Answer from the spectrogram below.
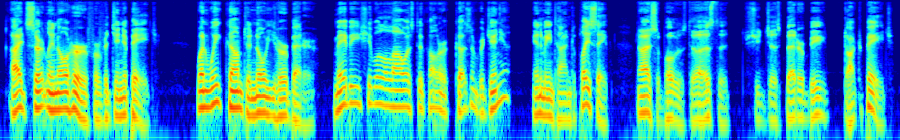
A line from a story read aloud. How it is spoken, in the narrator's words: chuckled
